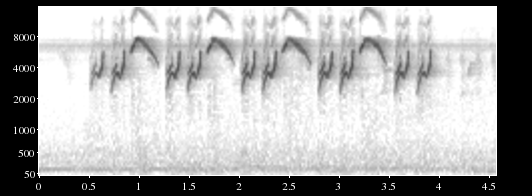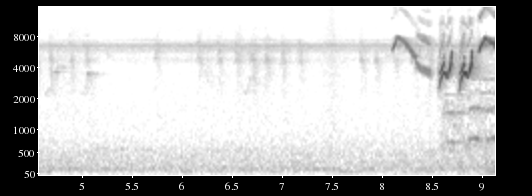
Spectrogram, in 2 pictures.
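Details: Java sparrow after moulting: bursts of high, clipped chirps with rising and falling sweeps, repeated rapidly for about three seconds, then a pause and a fresh burst near the end.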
